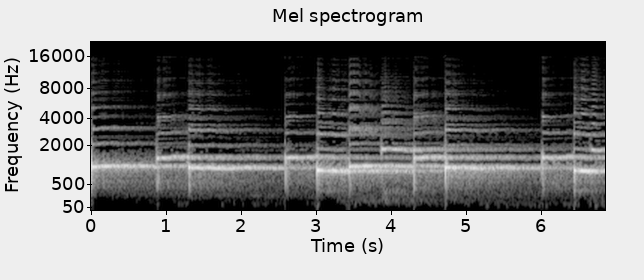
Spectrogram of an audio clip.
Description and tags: LCCPTL 140 Synth Am ThinPluck
140 bpm synth melody loop, suitable for uk drill & trap.
synth, synth-loop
